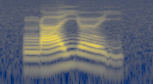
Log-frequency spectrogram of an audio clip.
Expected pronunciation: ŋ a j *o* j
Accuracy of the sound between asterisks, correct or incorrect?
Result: incorrect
